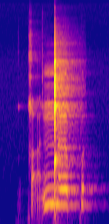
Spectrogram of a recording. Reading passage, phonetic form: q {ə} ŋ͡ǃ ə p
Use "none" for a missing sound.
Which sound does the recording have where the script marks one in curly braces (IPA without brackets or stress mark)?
ə̰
